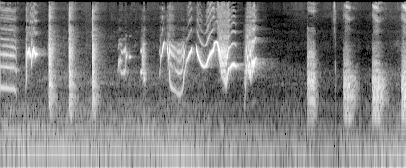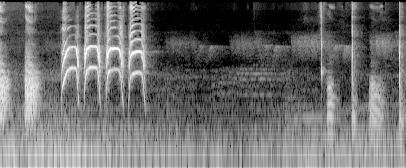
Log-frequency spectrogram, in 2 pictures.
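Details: Javan myna lure song for young birds: wavering whistles, harsh clipped squawks and a quick string of arched chirps, then quieter notes over a low hum.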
